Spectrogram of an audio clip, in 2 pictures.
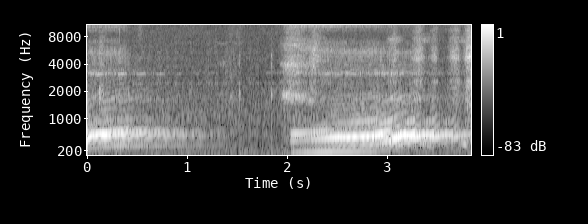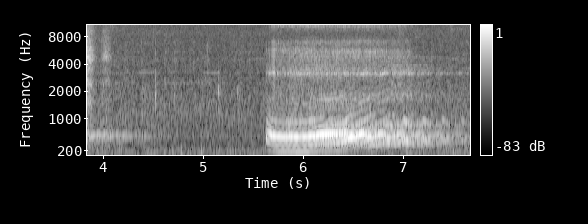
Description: That's my cat, his name is Mr.Gold. He's 10-years-old, likes to sleep so much and every time he sleeps he snores loudly.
